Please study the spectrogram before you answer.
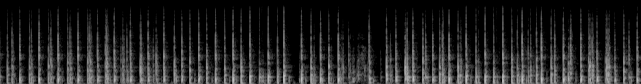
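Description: A small Star Wars cardboard trading card box resting by the microphone is tapped rapidly with long painted nails. The result is a quick, steady stream of short, dry, hollow clicks with a low-mid cardboard body, pausing briefly near the middle before continuing.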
